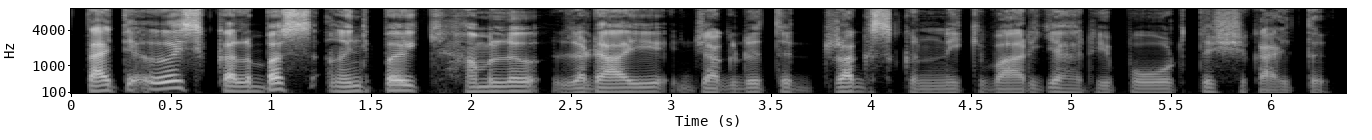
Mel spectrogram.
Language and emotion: Kashmiri, neutral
